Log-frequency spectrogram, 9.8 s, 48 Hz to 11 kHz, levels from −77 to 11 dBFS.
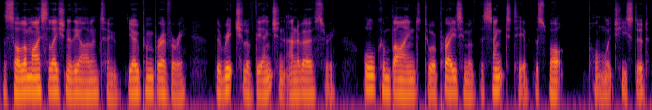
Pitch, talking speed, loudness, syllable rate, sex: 110 Hz, 190 wpm, -19 LUFS, 6.1 syllables/s, male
